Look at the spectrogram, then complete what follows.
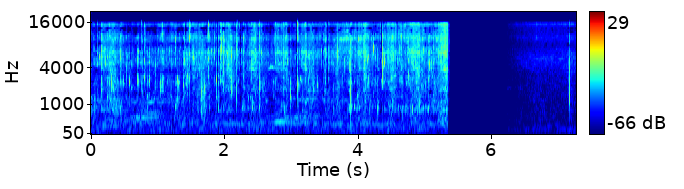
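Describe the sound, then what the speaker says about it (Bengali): Water drips and trickles as grated ash gourd is squeezed out by hand, a busy wet patter of drops and splashes for several seconds, then sudden near-silence ending in a sharp knock. "দেখো বাবা কি সুন্দরভাবে জলটাকে বার করে নিচ্ছে"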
